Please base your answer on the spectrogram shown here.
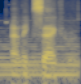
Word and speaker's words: Anaxagoras: Anaxagoras, sorry, that's how you pronounce it.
